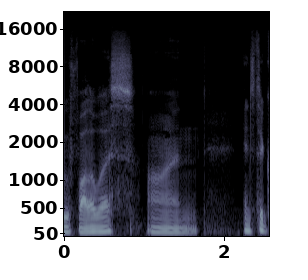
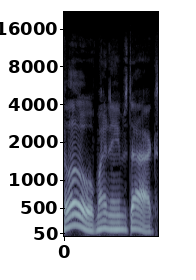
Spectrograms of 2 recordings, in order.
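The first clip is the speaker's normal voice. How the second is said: raised, pitched-up, loud, quirky delivery; 7 semitones higher, 6 dB louder than usual. Imitating a super awkward guy from his TikToks: imitating Dax Flame. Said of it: "this guy's like".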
